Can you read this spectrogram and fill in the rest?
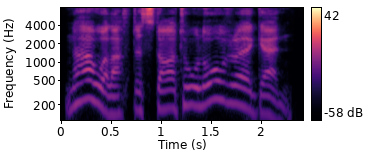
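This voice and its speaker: A man's voice: high-pitched, lively intonation, moderate pace, a bit bright, clean tone, no echo, studio quality, voice pushed up. A man playing an earnest, anxious and kindly fireman in a children's storybook reading. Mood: despairing.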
